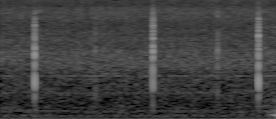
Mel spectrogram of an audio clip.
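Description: Near silence with three faint clicks about a second apart: the hard tip of an Adonit Pixel stylus tapping down onto an iPad's glass screen as each stroke starts.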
